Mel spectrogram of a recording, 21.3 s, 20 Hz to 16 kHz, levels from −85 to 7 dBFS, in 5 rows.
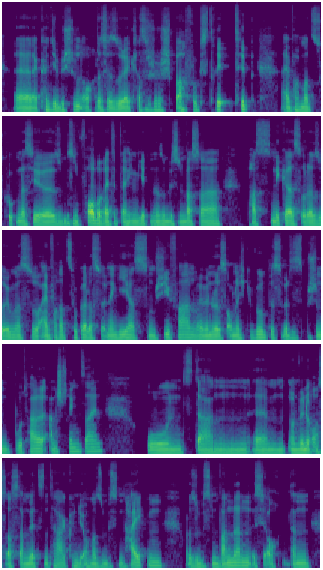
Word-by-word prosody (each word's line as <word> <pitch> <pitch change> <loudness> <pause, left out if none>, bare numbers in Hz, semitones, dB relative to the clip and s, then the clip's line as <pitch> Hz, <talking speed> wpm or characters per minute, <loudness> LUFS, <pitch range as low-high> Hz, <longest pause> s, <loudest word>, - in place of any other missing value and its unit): Äh, 90 +2 +3
da 85 - +2
könnt 100 +3 -2
ihr 105 - +3
bestimmt 100 +3 -1
auch - - -2
das 95 -3 -1
ist - - -10
ja - - +4
so 95 +1 +3
der 95 - +5
klassische 100 0 -5
Sparfuchs-Trip 95 - -1
Tipp, - - -1 0.3
einfach 95 +2 -1
mal 100 -1 +2
zu 100 - -12
gucken, 105 -2 -1
dass 100 0 0
ihr 95 -1 +5
so 95 - -4
'n - - -5
bisschen 95 -1 -3
vorbereitet 95 -5 +6
dahingeht, 95 +2 0
ne, 95 - 0
so 100 - +1
'n - - +1
bisschen 95 0 -2
Wasser, 100 0 +1 0.3
paar - - +1
Snickers 100 -1 +2
oder 95 +1 +4
so 95 0 +2
irgendwas, 100 0 +1
so 100 -1 -1
einfacher 95 0 -1
Zucker, 105 -2 0
dass 100 0 -1
du - - -2
Energie 100 +2 +1
hast 100 0 -2
zum 95 -2 -3
Skifahren, 105 0 -2
weil 95 0 +1
wenn 100 - +2
du 100 - +3
das 95 -1 +1
auch - - -1
nicht 100 0 -1
gewöhnt 110 +1 -1
bist, 105 -1 -6
wird 100 -1 -1
es 100 0 -9
bestimmt 100 -1 -4
brutal 100 +1 +1
anstrengend 120 +3 -3
sein. 125 +2 -2 0.6
Und 95 0 +1
dann, 90 0 0
ähm 90 +1 0
und 95 0 +1
wenn 95 - +5
du 100 - +4
auch - - 0
sagst, 95 -1 -3
am 95 -1 -1
letzten 95 0 -1
Tag 95 -1 -4
könnt 100 - -4
ihr 95 - -1
auch 95 - -3
mal 95 0 0
so 95 - -6
'n - - -3
bisschen 95 +1 -8
hiken 115 +2 0 0.3
oder - - -2
so 95 - -3
n 95 - 0
bisschen 95 -1 -3
wandern, 110 +3 +3
ist - - -6
ja - - -4
auch - - -3
dann 100 +1 -1
95 Hz, 245 wpm, -24 LUFS, 95-100 Hz, 0.6 s, vorbereitet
